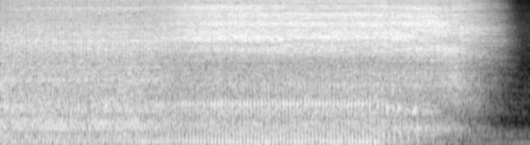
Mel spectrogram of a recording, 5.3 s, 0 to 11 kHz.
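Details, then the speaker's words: 21-year-old Ingersoll Rand compressor that stalls around 70 psi: loud pounding with a strong airy hiss blowing back out of the intake filter from leaking inlet finger valves, before valve kit replacement. "i'll fire this thing up and you can actually hear the hissing coming from the actual filter so from where she's meant to be sucking in it's blowing back out"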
